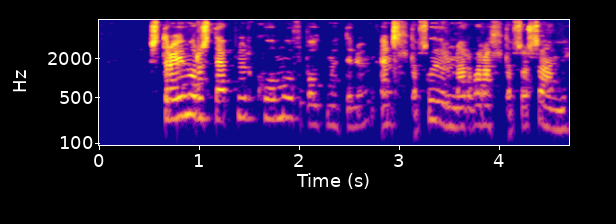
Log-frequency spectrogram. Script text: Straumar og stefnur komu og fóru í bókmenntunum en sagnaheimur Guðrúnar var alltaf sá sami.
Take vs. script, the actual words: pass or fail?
fail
